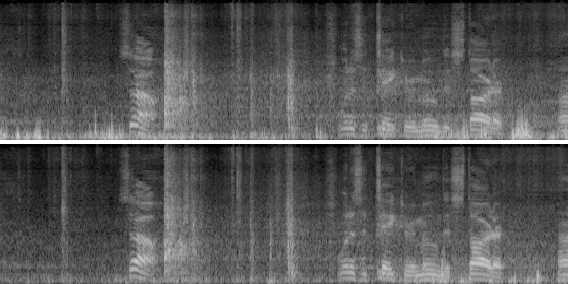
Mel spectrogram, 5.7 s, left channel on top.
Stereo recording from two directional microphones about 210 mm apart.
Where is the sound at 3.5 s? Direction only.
50° right (ahead or behind).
